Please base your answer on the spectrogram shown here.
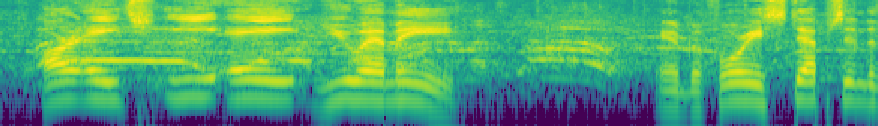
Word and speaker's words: Rheaume: I got the pronunciation from the coaching staff at Strake. It is James Rayum, Rheaume.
